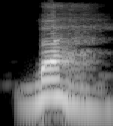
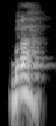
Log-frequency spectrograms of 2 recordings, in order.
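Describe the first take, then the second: First: The final sound trails off with flowing breath. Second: The final sound is cut off abruptly. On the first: The speaker calls it right. "Jadi dialirkan sedikit" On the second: The speaker calls it wrong. "langsung madek tek ser"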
